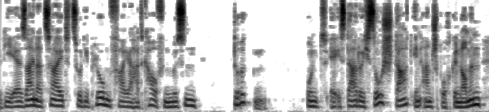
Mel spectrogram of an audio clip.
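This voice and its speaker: Male narrator for audiobook fiction: husky, mellow and dark, with a very lively pitch. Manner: expressive, dramatic reading. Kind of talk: scripted story narration.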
